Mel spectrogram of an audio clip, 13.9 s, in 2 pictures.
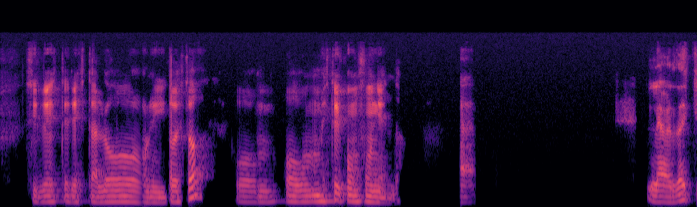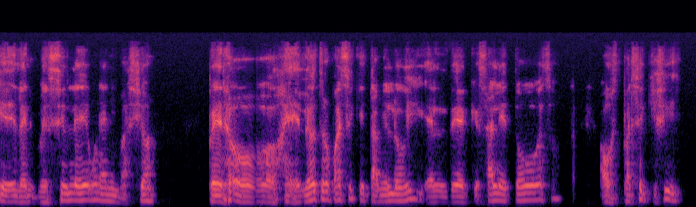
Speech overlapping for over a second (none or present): none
